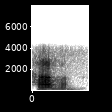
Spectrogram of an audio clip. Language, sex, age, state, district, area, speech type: Hindi, male, 18-30, Madhya Pradesh, Ujjain, urban, conversation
